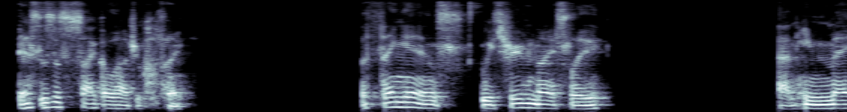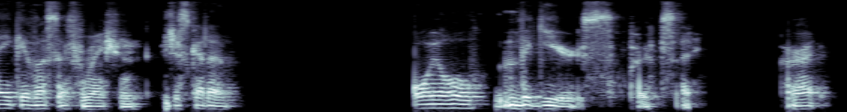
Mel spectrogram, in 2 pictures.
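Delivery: speaking in a whisper. Whispering in character to another player who kneels down to listen: whispering. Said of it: "I'm gonna whisper".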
